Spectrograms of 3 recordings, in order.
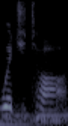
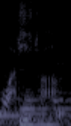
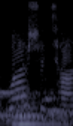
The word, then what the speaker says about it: Ouachita: sports digital network back in texas everybody pronounces it wichita but really it's ouachita washington washington how would you pronounce it it's washita baptist university get it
